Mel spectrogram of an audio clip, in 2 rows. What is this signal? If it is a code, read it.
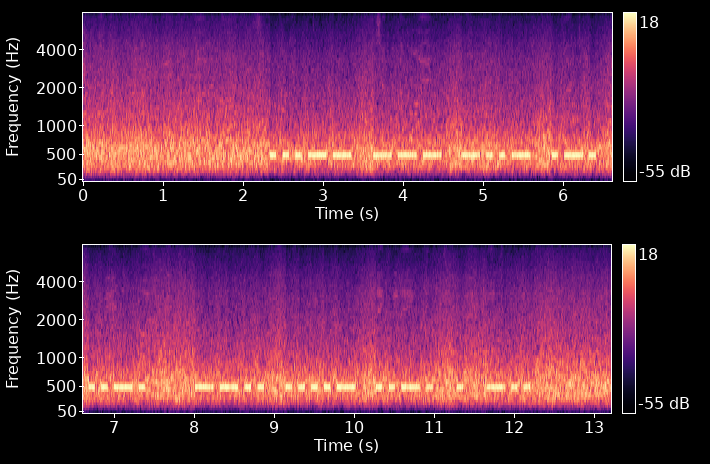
Morse code, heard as a keyed tone, hand-sent with a paddle, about 15 wpm, 480 Hz, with heavy radio static, a narrow filter and speech in Malayalam. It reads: 3OXRF Z4FED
